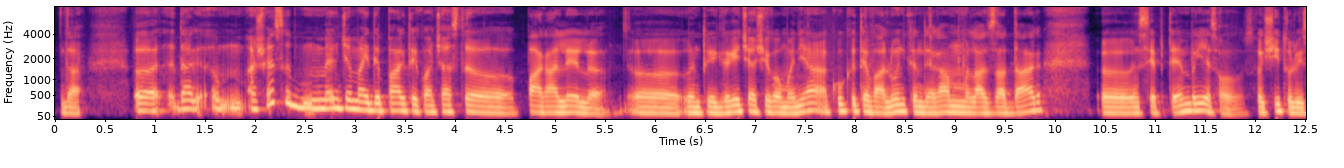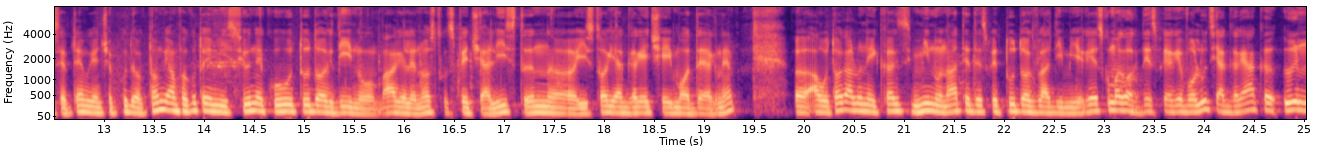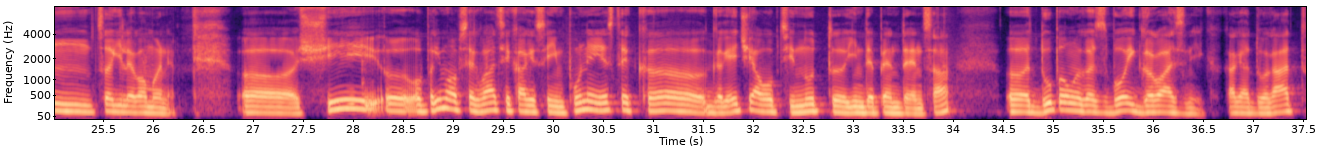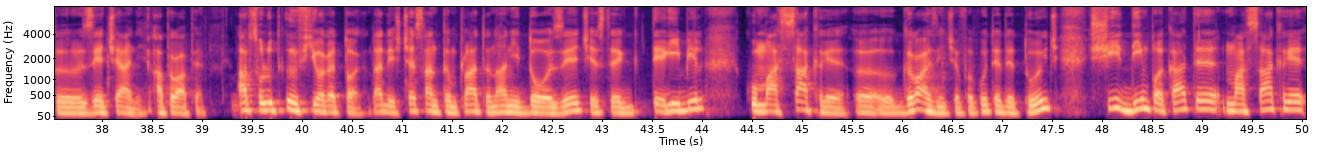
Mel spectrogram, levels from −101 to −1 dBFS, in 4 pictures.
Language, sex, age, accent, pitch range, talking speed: Romanian, male, 20-39, native, 115-145 Hz, 125 wpm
